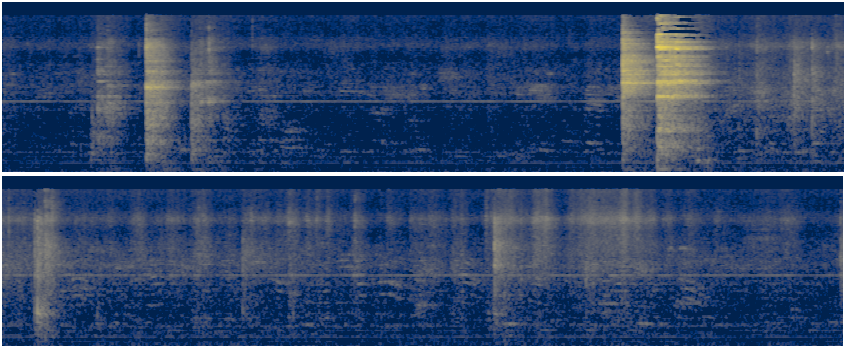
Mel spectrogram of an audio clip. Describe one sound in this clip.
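A spoon scrapes and clinks against a plate.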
